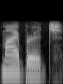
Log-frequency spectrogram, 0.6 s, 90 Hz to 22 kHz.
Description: (mībrĭj), Eadweard Originally Edward James Muggeridge. 1830-1904.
